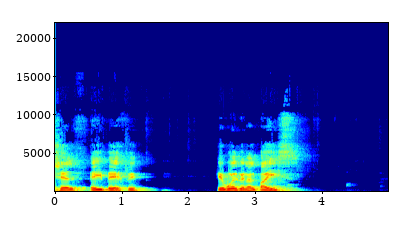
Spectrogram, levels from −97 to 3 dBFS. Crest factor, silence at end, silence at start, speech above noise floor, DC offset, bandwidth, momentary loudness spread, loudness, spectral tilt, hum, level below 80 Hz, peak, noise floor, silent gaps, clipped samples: 16 dB; 1.5 s; 0 s; 56 dB; under 0.1%; 10 kHz; 8 LU; -16 LUFS; -8 dB/octave; none; -62 dBFS; -2 dBFS; -71 dBFS; 2.16-2.20 s, 2.37-2.41 s; under 0.1%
